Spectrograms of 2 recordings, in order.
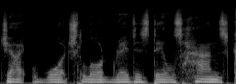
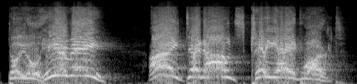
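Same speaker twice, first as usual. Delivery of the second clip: much higher, much louder bellow; 17 dB louder than usual. A narrator's reading. Lord bellowing treason at his enemy. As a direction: bellow it straight into his face. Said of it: "bellowed in his face".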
